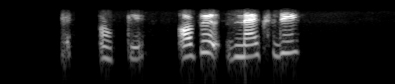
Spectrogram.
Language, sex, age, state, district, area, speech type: Hindi, female, 18-30, Madhya Pradesh, Seoni, urban, conversation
